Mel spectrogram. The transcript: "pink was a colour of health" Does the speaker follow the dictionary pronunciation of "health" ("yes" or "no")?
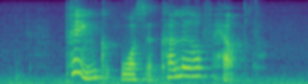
yes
